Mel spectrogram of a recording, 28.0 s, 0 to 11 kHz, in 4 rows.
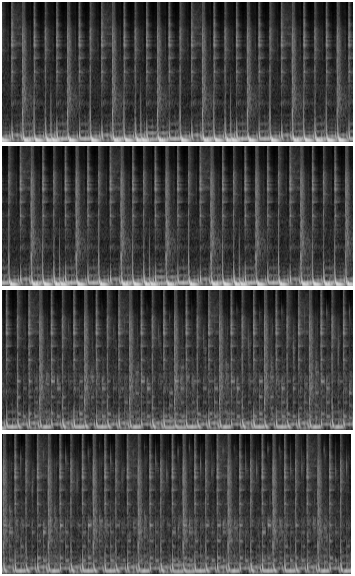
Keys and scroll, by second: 1.4 Up, 1.6 Page_Up, 1.6 Up, 1.8 Up.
